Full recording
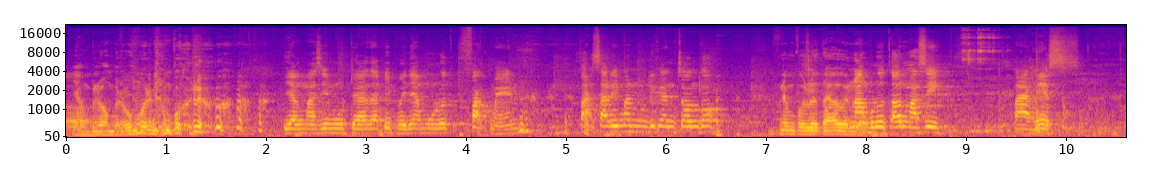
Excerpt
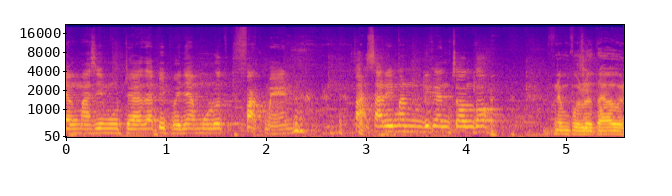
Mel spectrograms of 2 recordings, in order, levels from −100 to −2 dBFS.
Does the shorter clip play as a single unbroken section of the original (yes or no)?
yes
